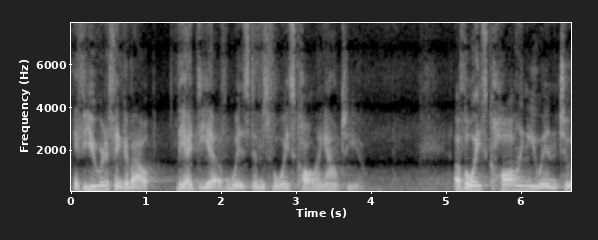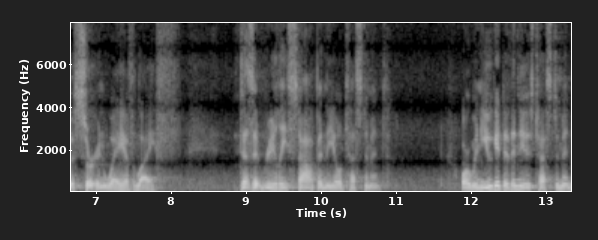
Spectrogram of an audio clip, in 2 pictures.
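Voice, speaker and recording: A man's voice: mid-range voice, lively intonation, normal speed, warm tone, long reverb tail, poor audio. A man preaching a sermon as pastor, emphatic, often asking his listeners questions. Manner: emphatic, asks the audience questions. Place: chapel.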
